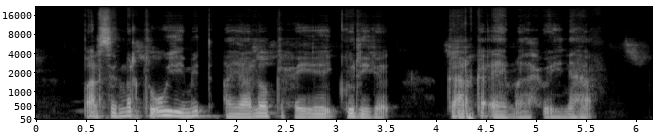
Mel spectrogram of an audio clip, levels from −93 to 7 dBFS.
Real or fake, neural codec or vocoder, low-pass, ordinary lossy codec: fake; codec, 44.1 kHz, 7.8 kbps, Pupu-Codec; none; none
